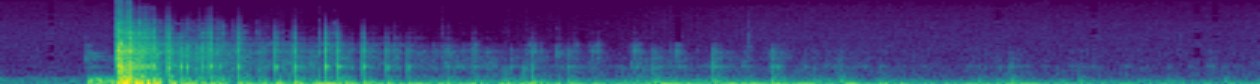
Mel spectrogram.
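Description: A loud bang about half a second in as a tennis ball strikes the chain-link court fence close by, followed by rapid metallic rattling of the fence that dies away over about two seconds.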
